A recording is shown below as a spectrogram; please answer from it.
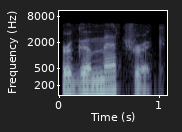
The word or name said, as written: ergometric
